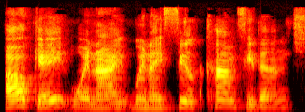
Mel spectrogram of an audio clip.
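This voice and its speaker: Encouraging male teacher with lively intonation. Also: fairly high pitch, a little slow. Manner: patient, encouraging, corrects pronunciation. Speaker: English teacher. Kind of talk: online English class. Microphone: video call.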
